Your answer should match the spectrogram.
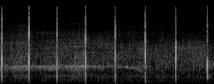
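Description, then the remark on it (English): An audience claps hands in praise of the Lord in steady unison, about eight sharp claps at an even, brisk pace, with a faint sustained tone underneath and no talking. “So let's get excited about what God's going to do, and let's give the Lord a hand clap of praise again.”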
